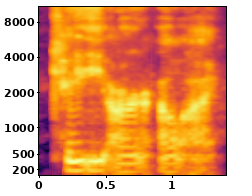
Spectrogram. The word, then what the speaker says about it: Kerli: Kerli.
